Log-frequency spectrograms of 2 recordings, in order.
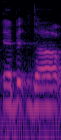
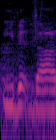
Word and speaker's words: EBITDA: So yeah, EBITDA or EBITDA, depending on how you pronounce it, is earnings before debt, interest, taxes, and something else.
